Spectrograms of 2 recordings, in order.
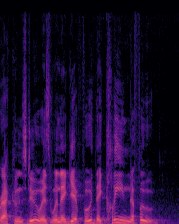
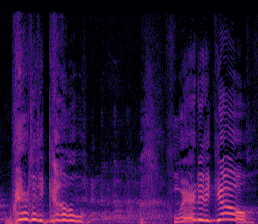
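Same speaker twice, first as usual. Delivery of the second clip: high, slow puzzled raccoon voice; a bewildered critter searching for its food; confused raccoon; 14 semitones higher, slower than usual. Retold or imitated. Pastor voicing a raccoon losing its cotton candy, high and puzzled. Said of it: "the video shows him going".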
